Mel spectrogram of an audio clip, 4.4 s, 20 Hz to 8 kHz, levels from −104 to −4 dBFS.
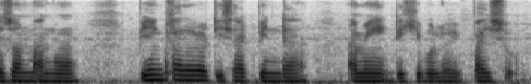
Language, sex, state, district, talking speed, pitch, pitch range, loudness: Assamese, male, Assam, Kamrup Metropolitan, 120 wpm, 140 Hz, 135-145 Hz, -16 LUFS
